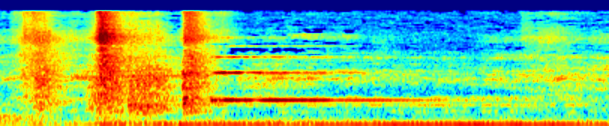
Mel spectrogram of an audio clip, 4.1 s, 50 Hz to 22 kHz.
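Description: LG Di1 lift car's steady hum with a few brief rushing noises, then an electronic arrival chime about one and a half seconds in, held for about a second and a half as the car reaches its floor.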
